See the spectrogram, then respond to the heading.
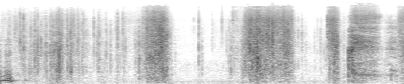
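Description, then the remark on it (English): Paper crinkling and tearing in bursts, loud, with brief pauses between rustles as the wrapping paper of a gift is pulled open and crumpled. “So that's like unwrapping a gift.”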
